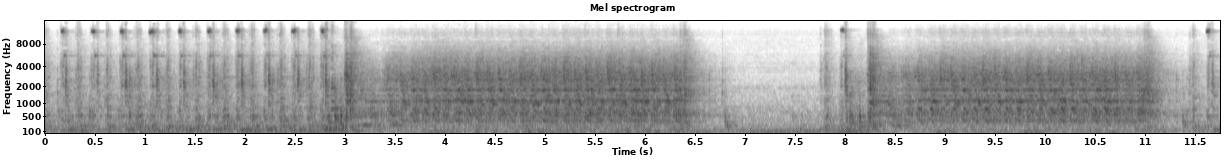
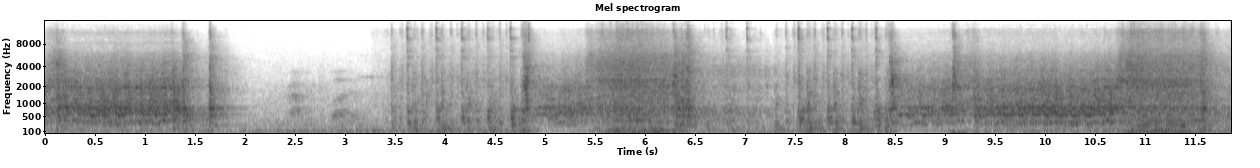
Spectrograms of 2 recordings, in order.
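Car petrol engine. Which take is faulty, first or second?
second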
